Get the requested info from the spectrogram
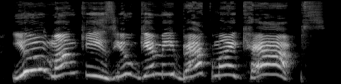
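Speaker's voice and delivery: high, loud angry demand; angry peddler. Acted. Angry peddler shouting up at the thieving monkeys, high and loud. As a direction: shout up at them, fed up. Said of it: "This made the peddler angry".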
